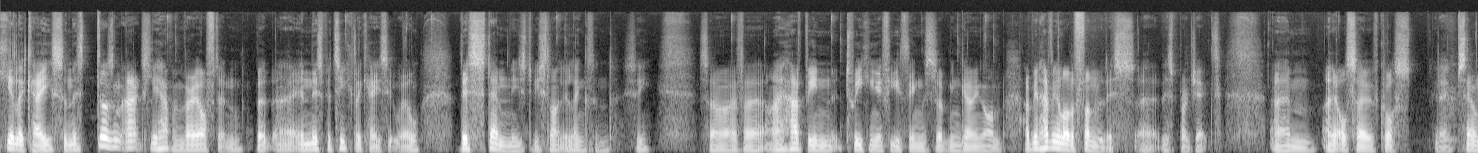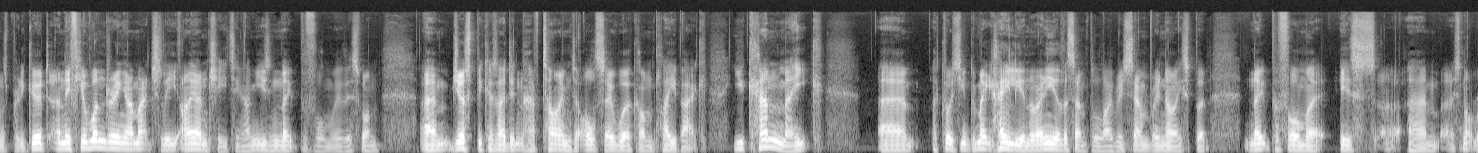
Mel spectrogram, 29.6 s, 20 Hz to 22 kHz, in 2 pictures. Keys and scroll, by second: 0.1 super+3, 15.7 super+2.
